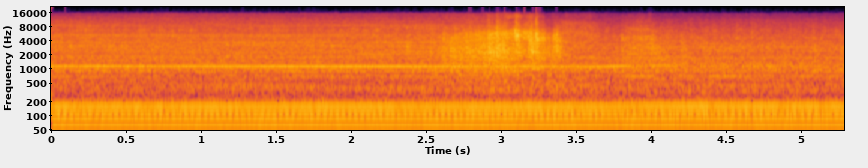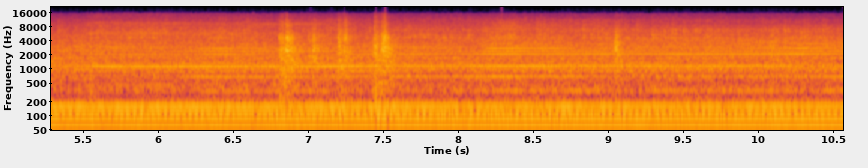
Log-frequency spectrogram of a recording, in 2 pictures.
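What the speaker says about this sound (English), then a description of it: "A lot of weight for this old 743 skid steer." An old Bobcat 743 skid steer's engine drones loud and steady under heavy load, a constant close rumble with a whine held above it throughout.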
